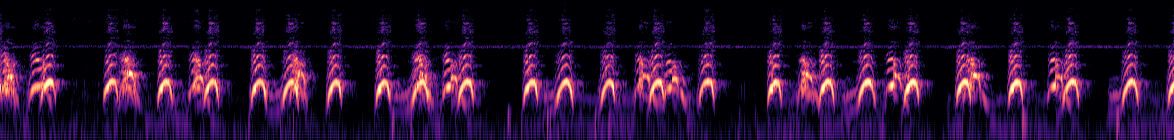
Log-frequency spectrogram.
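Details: Dog barking: sharp, mid-pitched barks delivered in rapid bursts of two to four, repeated steadily throughout, with short pauses between bursts and a faint constant high whine in the background.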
